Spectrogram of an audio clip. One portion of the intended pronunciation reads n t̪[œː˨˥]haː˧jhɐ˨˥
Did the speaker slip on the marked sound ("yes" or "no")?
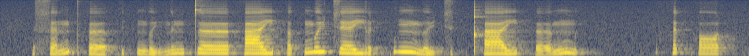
yes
